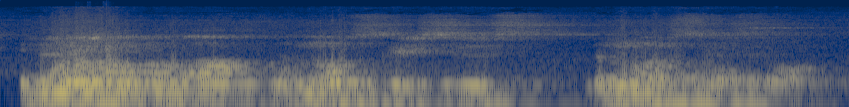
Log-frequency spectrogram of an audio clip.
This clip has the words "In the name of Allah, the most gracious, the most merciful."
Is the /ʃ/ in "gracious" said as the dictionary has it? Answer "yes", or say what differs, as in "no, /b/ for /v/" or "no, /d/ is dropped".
no, /s/ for /ʃ/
